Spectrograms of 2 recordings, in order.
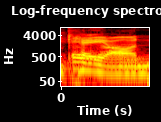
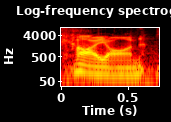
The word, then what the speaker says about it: Kaon: Yeah, it's supposed to be Kaon, not Kion.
